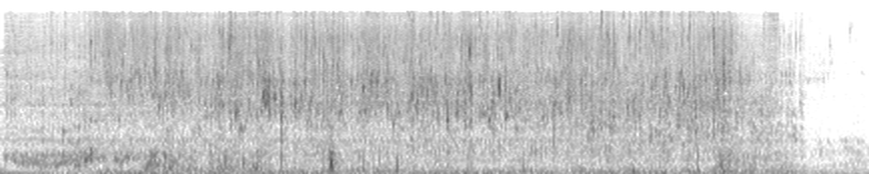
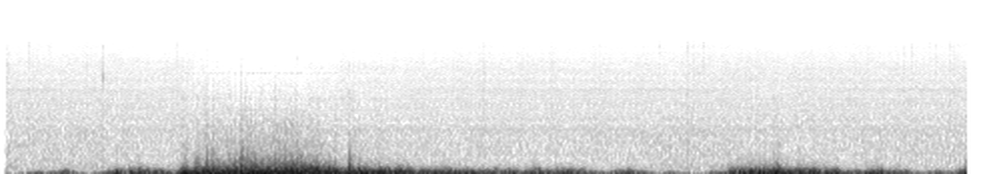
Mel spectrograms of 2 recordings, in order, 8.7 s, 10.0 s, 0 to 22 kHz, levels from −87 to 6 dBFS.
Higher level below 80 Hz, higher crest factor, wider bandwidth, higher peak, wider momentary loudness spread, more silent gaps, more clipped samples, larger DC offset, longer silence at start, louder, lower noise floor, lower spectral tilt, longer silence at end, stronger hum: second, -54 dBFS vs -16 dBFS; first, 28 dB vs 14 dB; first, 17 kHz vs 1.1 kHz; second, -10 dBFS vs -2 dBFS; second, 12 LU vs 25 LU; neither; neither; neither; second, 0 s vs 0.3 s; second, -35 LUFS vs -19 LUFS; first, -60 dBFS vs -44 dBFS; second, -1 dB/octave vs -11 dB/octave; second, 0.05 s vs 0.35 s; neither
